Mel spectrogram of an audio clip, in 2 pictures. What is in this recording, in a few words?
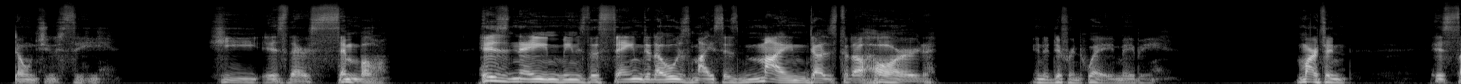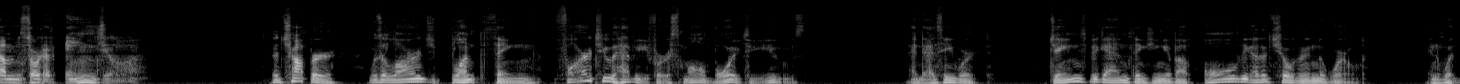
childrens book sample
